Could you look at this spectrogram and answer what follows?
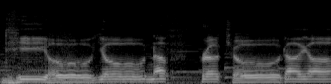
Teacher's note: जिह्वा मूल्य या फिर द ख साउंड तब आता है जब विसर्ग क के सामने हो, और उपदमन्य यानी द फ साउंड वो तब आता है जब विसर्ग प के सामने हो. When a visarga is followed by a pa or pa, it's pronounced as an F sound.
